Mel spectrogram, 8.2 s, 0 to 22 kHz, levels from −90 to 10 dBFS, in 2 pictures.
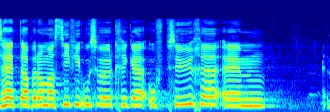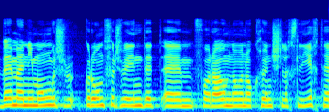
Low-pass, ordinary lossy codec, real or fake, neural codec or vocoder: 10.8 kHz; none; real; none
